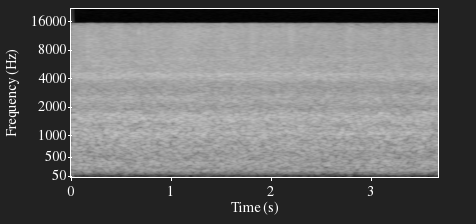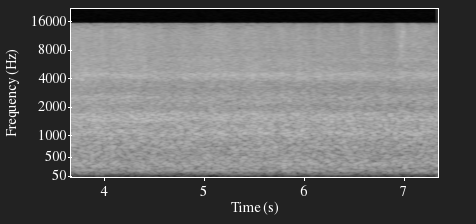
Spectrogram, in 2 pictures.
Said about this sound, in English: You're listening to the sound of heavy rain pattering on corrugated iron roof. There's been lightning and thunder a couple of minutes ago.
